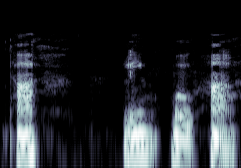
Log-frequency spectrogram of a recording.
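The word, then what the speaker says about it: תַכְלִימוּהָ: This schwa is going to be silent because we're having closed syllable. It closes a syllable here.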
